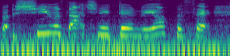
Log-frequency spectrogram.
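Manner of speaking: ordinary talk, nothing marked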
